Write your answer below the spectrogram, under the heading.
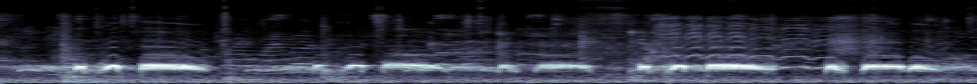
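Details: Spotted dove cooing in the morning: low, soft hooting coos in short groups with brief pauses between phrases, and faint chirps of other small birds in the background.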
